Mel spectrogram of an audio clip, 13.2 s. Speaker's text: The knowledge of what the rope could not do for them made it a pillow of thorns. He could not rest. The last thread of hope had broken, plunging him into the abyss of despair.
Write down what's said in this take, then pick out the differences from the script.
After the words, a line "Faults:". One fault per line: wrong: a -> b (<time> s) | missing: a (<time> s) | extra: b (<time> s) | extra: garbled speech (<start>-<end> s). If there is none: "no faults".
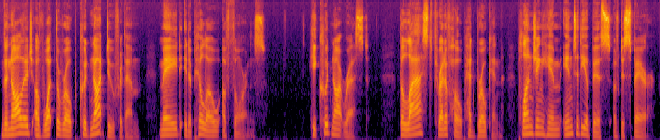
The knowledge of what the rope could not do for them made it a pillow of thorns. He could not rest. The last thread of hope had broken, plunging him into the abyss of despair.
Faults:
no faults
